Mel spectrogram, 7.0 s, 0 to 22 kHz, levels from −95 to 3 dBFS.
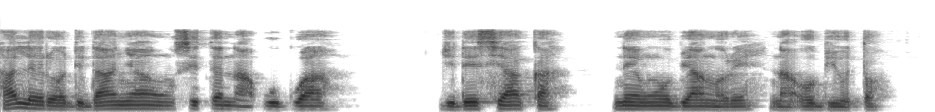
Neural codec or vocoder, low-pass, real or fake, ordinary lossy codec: none; 7.2 kHz; real; none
